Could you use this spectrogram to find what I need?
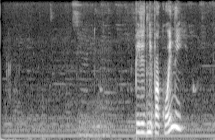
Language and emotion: Russian, neutral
